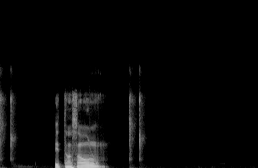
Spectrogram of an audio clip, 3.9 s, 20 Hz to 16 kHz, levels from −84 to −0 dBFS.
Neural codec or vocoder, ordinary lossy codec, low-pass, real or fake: none; Opus, 32 kbps; 7.2 kHz; real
